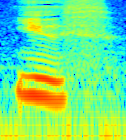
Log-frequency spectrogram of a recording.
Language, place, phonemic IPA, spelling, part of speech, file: English, California, /juθ/, youth, noun, En-us-youth.ogg
- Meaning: The quality or state of being young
